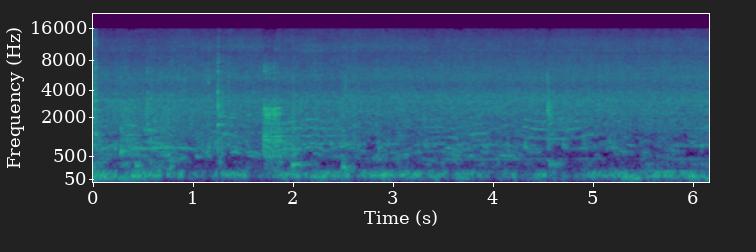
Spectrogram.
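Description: Sliced pork and garlic sizzling in hot oil in a large steel wok. A few sharp metal clinks against the wok sound in the first two seconds and once more a little after the middle.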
